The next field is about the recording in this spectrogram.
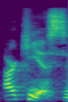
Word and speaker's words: Arceus: Pokemon Legends, is it Arceus? – Arceus is how it's pronounced. – Or Arceus, nobody knows.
